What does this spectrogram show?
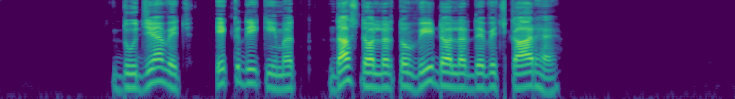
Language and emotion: Punjabi, neutral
